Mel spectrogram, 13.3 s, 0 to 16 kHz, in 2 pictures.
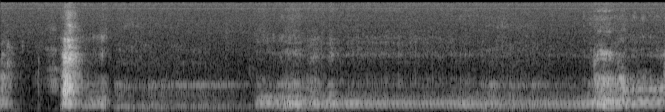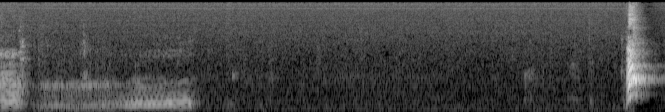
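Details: Samoyed dog at 6:00 a.m., indoors, giving drawn-out, harmonic grumbling and whining vocalizations in two long wavering phrases, with a sharp brief sound near the start and another at the very end, then quiet.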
